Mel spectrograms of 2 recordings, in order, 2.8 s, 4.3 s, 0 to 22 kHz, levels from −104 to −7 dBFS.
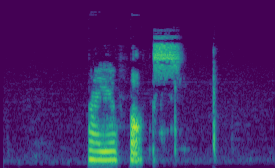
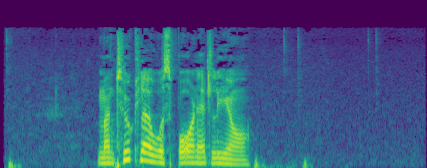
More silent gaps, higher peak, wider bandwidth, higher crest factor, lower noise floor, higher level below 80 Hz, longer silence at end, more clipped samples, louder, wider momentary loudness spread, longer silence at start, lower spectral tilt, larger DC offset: neither; second, -6 dBFS vs 0 dBFS; second, 9.6 kHz vs 11.5 kHz; first, 24 dB vs 18 dB; first, -78 dBFS vs -62 dBFS; second, -80 dBFS vs -40 dBFS; second, 0.95 s vs 1.2 s; neither; second, -27 LUFS vs -16 LUFS; first, 21 LU vs 17 LU; first, 0.9 s vs 0.1 s; second, -3.5 dB/octave vs -5 dB/octave; neither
